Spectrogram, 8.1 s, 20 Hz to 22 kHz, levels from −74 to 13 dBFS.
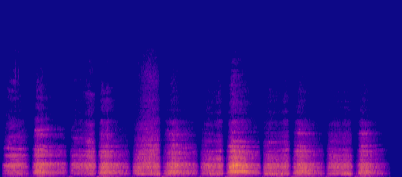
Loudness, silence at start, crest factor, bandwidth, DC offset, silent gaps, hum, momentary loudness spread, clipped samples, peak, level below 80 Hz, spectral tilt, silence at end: -24 LUFS; 0.05 s; 24 dB; 15.5 kHz; under 0.1%; none; none; 13 LU; under 0.1%; -2 dBFS; -46 dBFS; -1.5 dB/octave; 0.35 s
